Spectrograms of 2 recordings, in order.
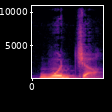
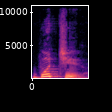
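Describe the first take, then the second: First: The second word is reduced to ya. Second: The second word is a full you.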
